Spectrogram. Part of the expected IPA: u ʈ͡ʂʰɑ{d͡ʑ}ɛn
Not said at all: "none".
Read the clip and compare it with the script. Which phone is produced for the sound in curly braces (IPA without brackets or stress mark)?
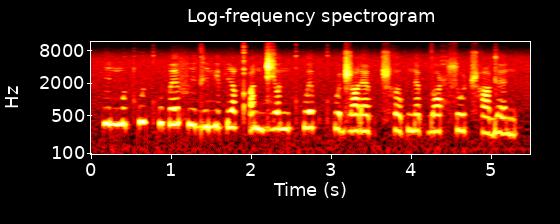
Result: ɡ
